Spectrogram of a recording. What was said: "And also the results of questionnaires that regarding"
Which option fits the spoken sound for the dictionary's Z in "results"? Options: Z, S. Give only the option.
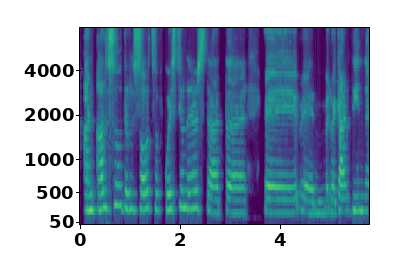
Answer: S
